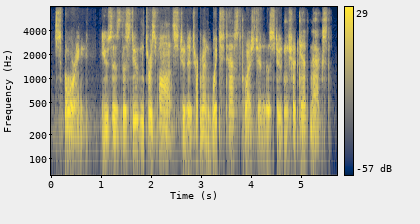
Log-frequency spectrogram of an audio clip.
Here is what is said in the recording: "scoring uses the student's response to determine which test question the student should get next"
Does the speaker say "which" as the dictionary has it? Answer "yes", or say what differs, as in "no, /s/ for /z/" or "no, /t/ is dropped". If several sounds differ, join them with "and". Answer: yes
